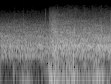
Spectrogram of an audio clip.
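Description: A heavy body thuds onto a wrestling mat.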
